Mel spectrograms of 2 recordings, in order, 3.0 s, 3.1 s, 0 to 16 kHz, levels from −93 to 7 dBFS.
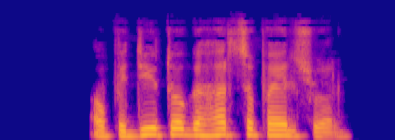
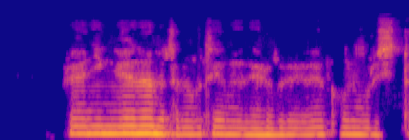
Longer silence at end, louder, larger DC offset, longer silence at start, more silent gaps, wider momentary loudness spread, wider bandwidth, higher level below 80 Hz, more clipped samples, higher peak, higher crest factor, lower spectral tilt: first, 0.35 s vs 0 s; first, -16 LUFS vs -21 LUFS; neither; first, 0.7 s vs 0.5 s; neither; second, 8 LU vs 11 LU; about the same, 9.6 kHz vs 9 kHz; about the same, -60 dBFS vs -64 dBFS; neither; first, 0 dBFS vs -6 dBFS; about the same, 16 dB vs 14 dB; about the same, -6.5 dB/octave vs -6.5 dB/octave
